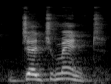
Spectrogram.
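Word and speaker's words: judgment: next question make nouns जज जजमेंट यह D silent है जज जजमेंट डिफर डिफरेंस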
